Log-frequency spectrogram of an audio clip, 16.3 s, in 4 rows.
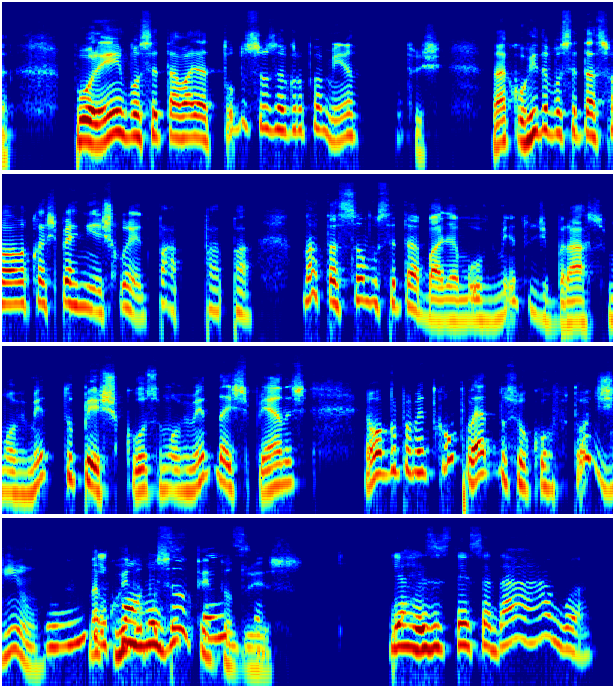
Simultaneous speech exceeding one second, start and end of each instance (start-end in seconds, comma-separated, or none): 12.5-14.0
